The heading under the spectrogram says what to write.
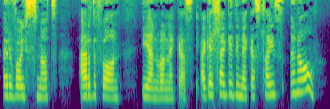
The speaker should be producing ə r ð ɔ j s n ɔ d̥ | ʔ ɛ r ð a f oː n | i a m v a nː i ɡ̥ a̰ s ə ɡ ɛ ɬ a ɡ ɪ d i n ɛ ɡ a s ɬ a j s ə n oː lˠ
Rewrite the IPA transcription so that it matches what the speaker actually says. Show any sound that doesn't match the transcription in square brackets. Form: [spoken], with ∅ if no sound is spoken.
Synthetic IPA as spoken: ə r [v] ɔ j s n ɔ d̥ | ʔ [a] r ð [ə] f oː n | i a [n] v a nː [ɛ] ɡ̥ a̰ s [a] ɡ ɛ ɬ a ɡ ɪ d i n ɛ ɡ a s ɬ a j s ə n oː lˠ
